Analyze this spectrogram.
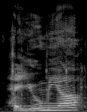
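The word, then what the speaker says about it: Haumea: you have cheron the largest moon of pluto hey yumiya that's how you pronounce that make make wonder what it makes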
